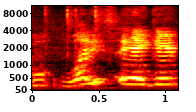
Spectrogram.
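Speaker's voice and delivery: put-on scared voice. Retelling how a friend leaned over to ask: imitating a scared question. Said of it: "'Cause you're scared to ask him".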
